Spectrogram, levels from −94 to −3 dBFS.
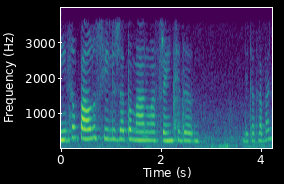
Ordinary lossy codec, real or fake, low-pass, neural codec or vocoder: none; real; 3.6 kHz; none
